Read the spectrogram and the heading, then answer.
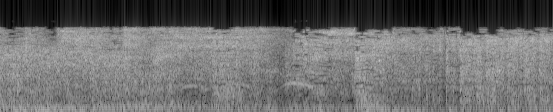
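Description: A volley of gunfire rages in a radio-drama battle: a dense, continuous din of shots and crashing noise that stays loud throughout, with no clear pauses between individual reports.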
